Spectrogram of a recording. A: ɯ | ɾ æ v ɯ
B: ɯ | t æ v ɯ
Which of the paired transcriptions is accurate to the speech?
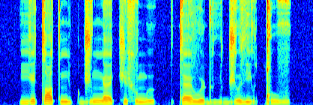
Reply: B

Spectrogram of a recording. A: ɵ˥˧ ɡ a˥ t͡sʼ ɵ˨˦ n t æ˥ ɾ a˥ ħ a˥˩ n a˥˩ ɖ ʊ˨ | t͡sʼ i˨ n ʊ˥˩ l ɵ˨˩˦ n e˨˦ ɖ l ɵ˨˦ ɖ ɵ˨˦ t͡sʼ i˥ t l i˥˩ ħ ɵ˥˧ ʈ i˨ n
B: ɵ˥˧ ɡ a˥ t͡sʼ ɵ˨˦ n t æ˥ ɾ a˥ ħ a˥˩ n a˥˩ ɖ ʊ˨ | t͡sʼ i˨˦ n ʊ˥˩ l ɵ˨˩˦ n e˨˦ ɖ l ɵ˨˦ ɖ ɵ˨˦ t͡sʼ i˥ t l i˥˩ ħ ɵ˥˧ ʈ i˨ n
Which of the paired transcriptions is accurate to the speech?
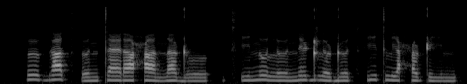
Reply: B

